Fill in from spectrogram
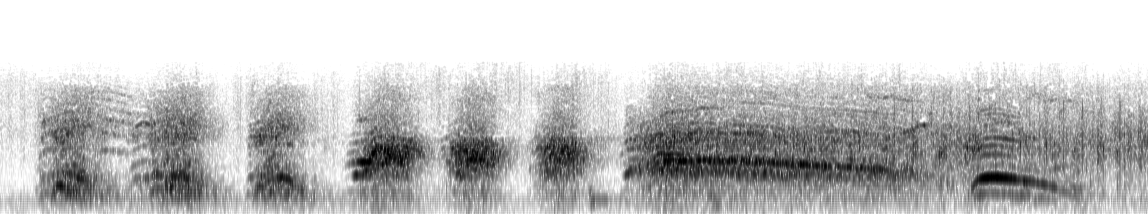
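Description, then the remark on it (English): A crowd cheers for the Allied Armed Forces in six rhythmic, chant-like bursts, then breaks into a sustained loud roar of shouting and applause with rising and falling whoops near the end. “Well, fellas, we'd like to cheer the greatest all-star team in history, the Allied Armed Forces.”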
